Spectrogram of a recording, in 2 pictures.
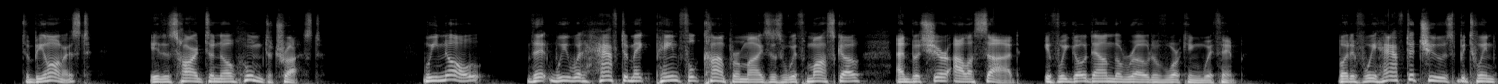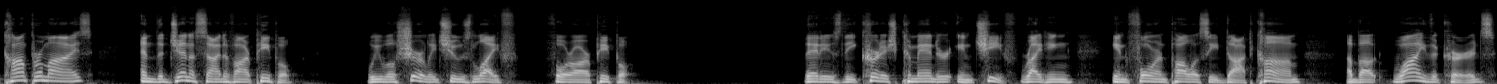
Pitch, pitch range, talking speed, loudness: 125 Hz, 115-145 Hz, 145 wpm, -20 LUFS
